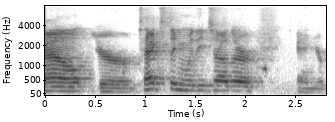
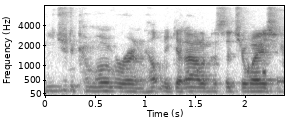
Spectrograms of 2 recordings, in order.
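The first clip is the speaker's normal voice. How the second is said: put-on very low voice, quieter; 2 semitones lower, 7 dB quieter than usual. Retelling a friend's phone call from her bathroom: imitating someone talking really low. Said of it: "she's talking really low".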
